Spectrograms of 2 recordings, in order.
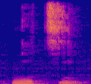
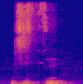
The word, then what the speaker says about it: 日: So in here for onyomi reading, we have the two sound for this kanji, nichi and jitsu. For the kunyomi reading, we have like hi, bi, ga.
